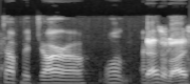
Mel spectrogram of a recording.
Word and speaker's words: Tapejara: There's your inner Spanish coming out, keeping Tapejara. that J silent. Oh, Good man. job, Fred. Ese Tapehara. Oh man. Oh, Tapejara. I think you need to roll that R too. Yeah. Tapehara.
